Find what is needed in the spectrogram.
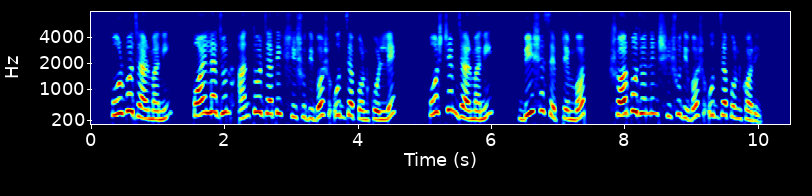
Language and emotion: Bengali, neutral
